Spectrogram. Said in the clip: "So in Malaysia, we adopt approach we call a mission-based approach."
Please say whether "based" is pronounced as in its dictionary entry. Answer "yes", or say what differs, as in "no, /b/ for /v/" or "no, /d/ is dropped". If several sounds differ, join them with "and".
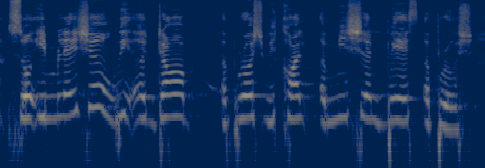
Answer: no, /t/ is dropped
